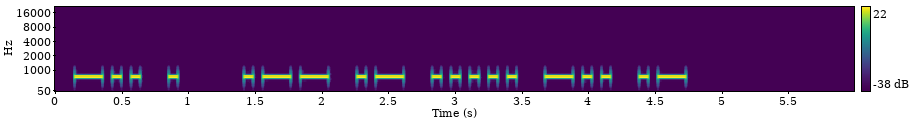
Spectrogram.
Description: Morse code, heard as a keyed tone, about 17 wpm, 700 Hz. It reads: DE WA5DA
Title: USA Callsign DE Callsign - 5 Characters - 17wpm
